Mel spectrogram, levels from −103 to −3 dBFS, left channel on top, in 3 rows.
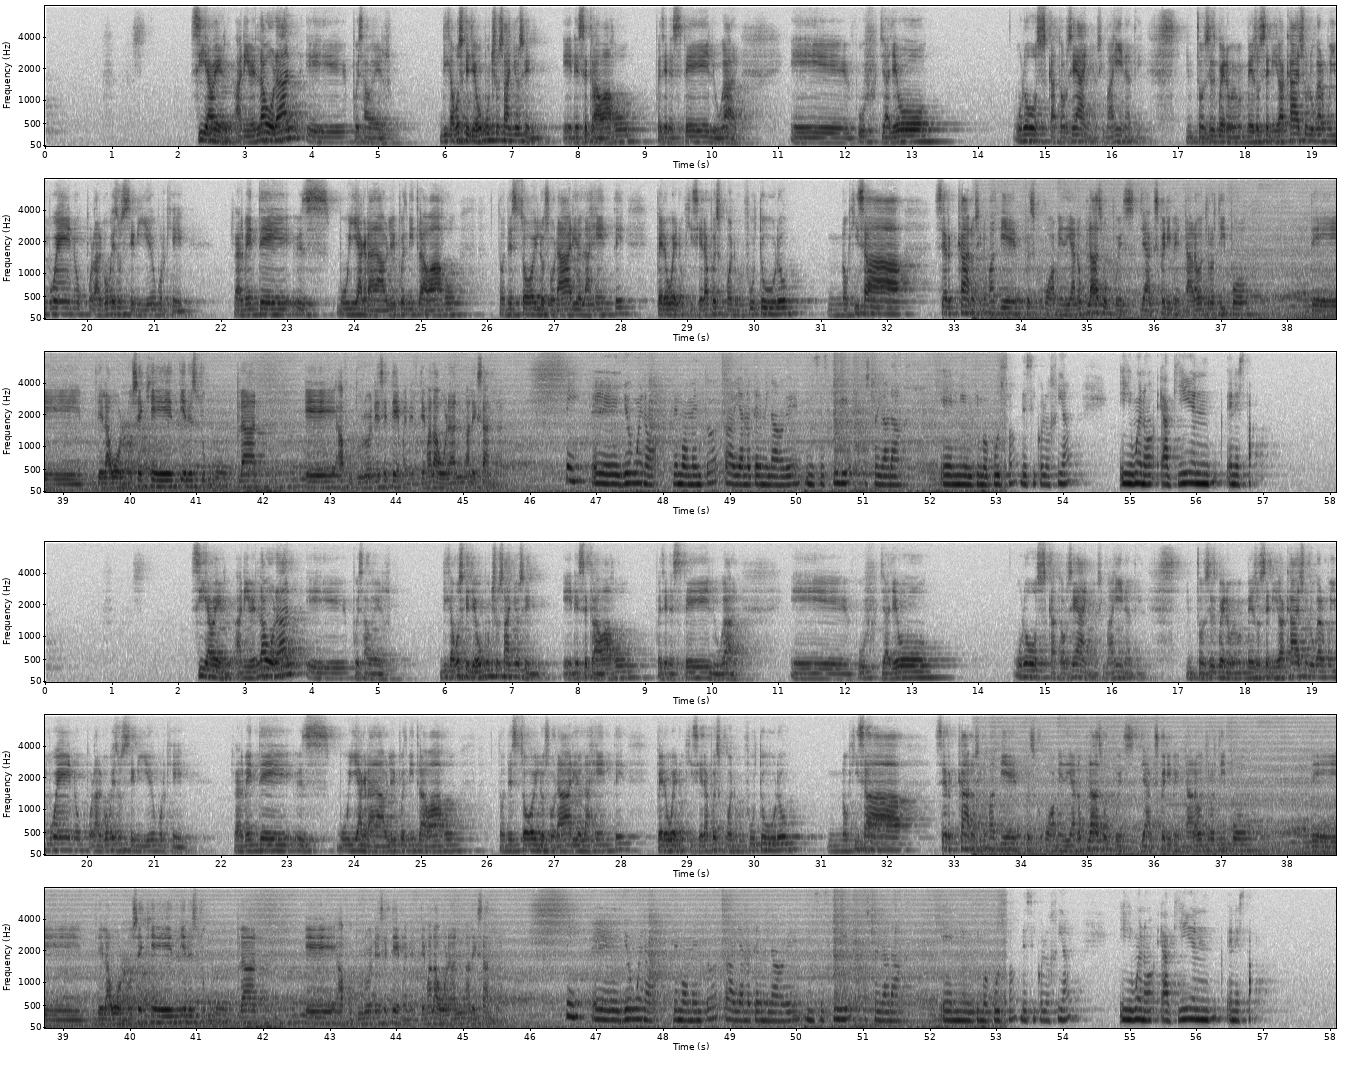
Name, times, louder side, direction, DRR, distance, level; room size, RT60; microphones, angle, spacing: voice 1, 2.2-5.2 5.9-7.5 7.8-8.8 9.2-10.8 11.2-13.3 14.5-21.5 22.2-25.6 26.2-30.6 31.1-32.4 32.7-37.5 38.2-42.3 42.6-45.6, left 2 dB, 45° left, 4 dB, 2.3 m, -21 dB
sound 1, 33.3-53.2, equal, ahead, 0.9 m, -30 dB
voice 2, 46.5-50.9 51.1-51.6 52.2-54.2 54.8-56.8, left 3 dB, 80° left, 8 dB, 1.9 m, -18 dB
29.0 x 16.5 x 8.9 m, 1.2 s
head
